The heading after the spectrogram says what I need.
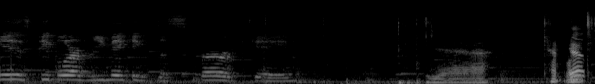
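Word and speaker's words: Sburb: But this is absolutely spurb. Like, suburb with a letter missing, because they're home stuck.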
